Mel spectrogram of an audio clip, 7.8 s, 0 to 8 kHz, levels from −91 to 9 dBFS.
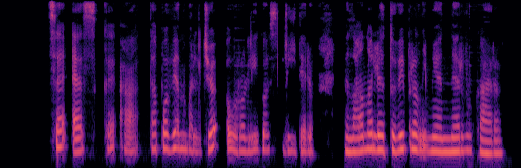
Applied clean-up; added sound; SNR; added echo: neural mask model DeepFilterNet 3.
